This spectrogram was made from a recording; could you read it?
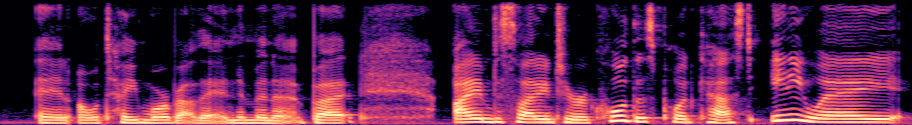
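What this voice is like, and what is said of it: Husky, slightly off voice. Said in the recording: “my voice is a little bit husky or off... it's super sexy right now because I am just coming out of having the flu for a week”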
